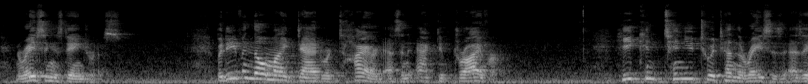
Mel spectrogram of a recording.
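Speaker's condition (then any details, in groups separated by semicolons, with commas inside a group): No condition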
